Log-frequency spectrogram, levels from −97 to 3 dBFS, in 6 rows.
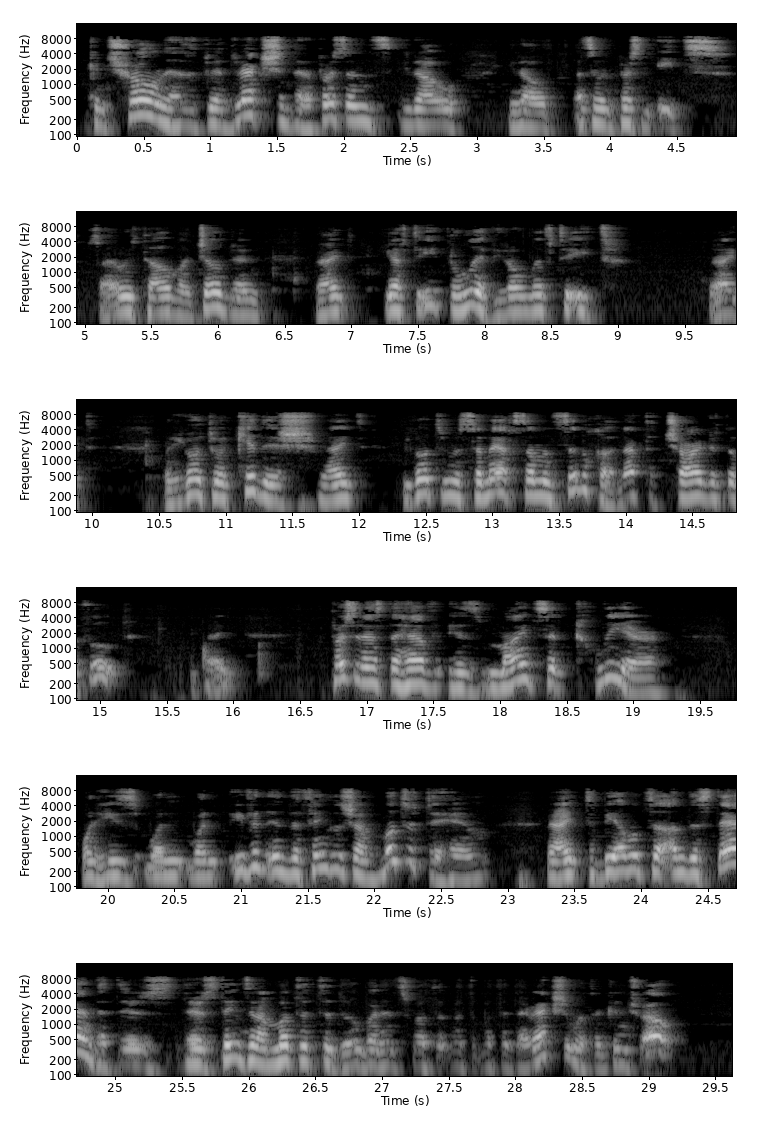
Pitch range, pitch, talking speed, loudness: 160-205 Hz, 180 Hz, 210 wpm, -32 LUFS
